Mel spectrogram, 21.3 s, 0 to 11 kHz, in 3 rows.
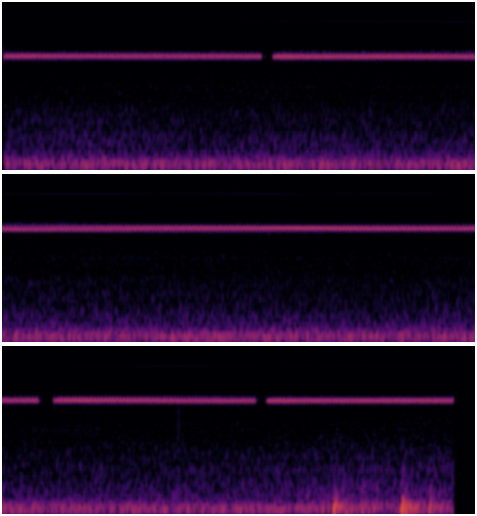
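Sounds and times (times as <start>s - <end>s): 
cricket chirping: 0.0s - 21.0s.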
